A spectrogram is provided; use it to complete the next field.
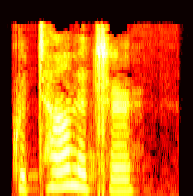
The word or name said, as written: quantometer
